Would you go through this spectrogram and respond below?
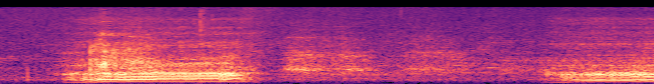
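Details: Loud rattling voiced snoring on breathing in, with a quieter breath out between, two snores in about five seconds; snoring.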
